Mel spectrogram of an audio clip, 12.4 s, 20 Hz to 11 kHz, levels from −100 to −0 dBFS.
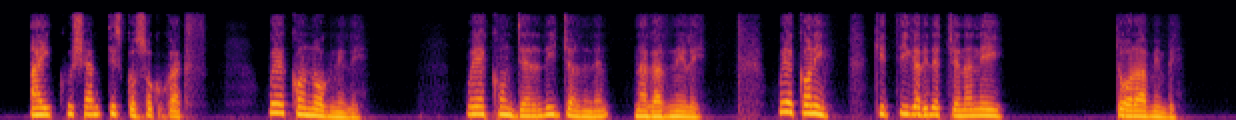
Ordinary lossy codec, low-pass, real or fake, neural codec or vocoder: none; 7.2 kHz; fake; codec, 16 kHz, 0.4 kbps, LongCat-Audio-Codec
